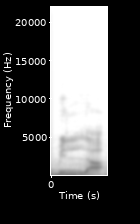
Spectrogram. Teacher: اب یہاں پہ دیکھیں اس میں جلالہ کا رول آ گیا نا، یعنی اس میں جلالہ ترقیق، یعنی اللہ کے نام سے پہلے زیر آ گئی تو یہاں پہ اس کو باریک پڑھ رہے ہیں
